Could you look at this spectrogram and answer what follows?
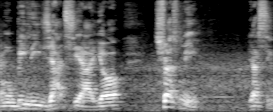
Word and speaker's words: Mobilizacja: Mobilizacja, y'all.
